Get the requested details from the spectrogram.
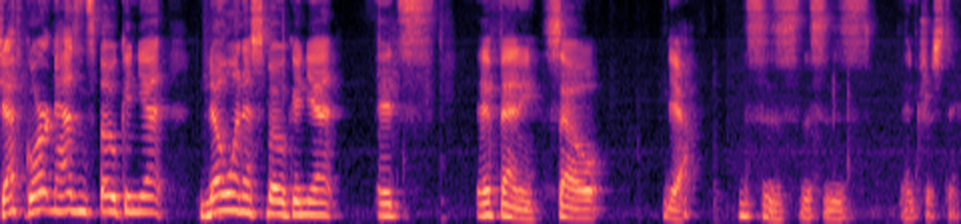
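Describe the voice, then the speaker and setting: A man with an American accent speaks at a very slow pace, leaving long, frequent pauses. His pitch is high and swings very widely. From United States. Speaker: hockey podcast co-host. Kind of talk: casual chat. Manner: animated.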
